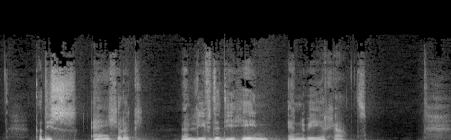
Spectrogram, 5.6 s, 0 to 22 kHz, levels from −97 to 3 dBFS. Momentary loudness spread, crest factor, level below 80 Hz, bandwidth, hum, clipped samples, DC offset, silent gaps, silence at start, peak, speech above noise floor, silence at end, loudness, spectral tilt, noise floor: 21 LU; 20 dB; -64 dBFS; 16.5 kHz; none; under 0.1%; under 0.1%; none; 0.05 s; -8 dBFS; 42 dB; 0 s; -26 LUFS; -3.5 dB/octave; -68 dBFS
